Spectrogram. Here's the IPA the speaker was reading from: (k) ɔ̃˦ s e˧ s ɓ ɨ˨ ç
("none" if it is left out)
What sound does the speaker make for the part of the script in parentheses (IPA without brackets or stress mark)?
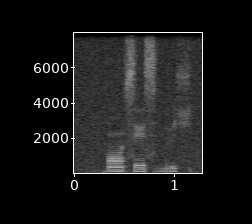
k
